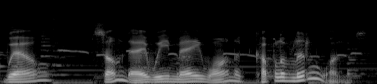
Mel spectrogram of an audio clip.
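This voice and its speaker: A man's voice: mid-range voice, big pitch swings, moderate pace, lo-fi sound, faint music behind. A man playing a mild-mannered, distracted husband in an old-time radio sitcom, hesitant and absent-minded. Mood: sheepish.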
